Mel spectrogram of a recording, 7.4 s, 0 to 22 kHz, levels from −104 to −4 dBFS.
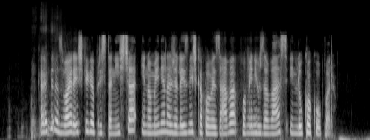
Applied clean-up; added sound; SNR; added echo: neural mask model DeepFilterNet 3.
